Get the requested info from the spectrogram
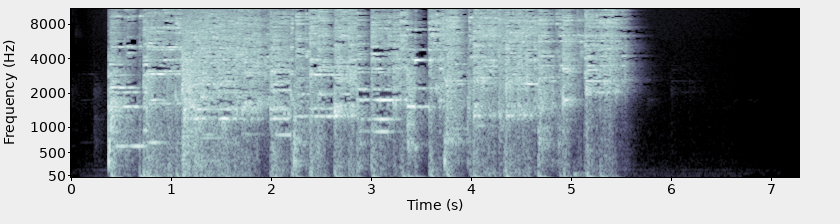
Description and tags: Lasia rikki, ikkunalasi / Glass break, window panes break on the floor, edit
Lasiruutuja rikki lattiaan, lasi. Editoitu.
Paikka/Place: Suomi / Finland / Nummela
Aika/Date: 11.12.1984
Finland, Rikkoutua, Yle, Break, Ikkuna, Suomi, Lasiruutu, Window-pane, Breaking, Soundfx, Yleisradio, Lasi, Tehosteet, Finnish-Broadcasting-Company, Crash, Glass, Rikki, Pane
